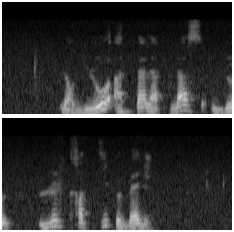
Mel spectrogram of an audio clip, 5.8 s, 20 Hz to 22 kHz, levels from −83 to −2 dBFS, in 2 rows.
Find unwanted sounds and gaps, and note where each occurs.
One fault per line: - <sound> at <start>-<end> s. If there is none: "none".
none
